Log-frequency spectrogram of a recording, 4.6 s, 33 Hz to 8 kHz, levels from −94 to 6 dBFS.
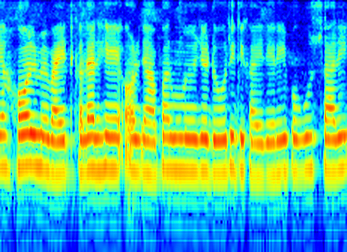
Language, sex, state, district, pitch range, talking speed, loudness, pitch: Hindi, female, Punjab, Fazilka, 190-200 Hz, 235 wpm, -17 LUFS, 195 Hz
